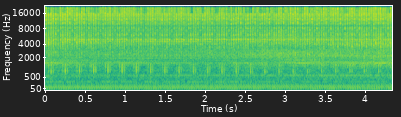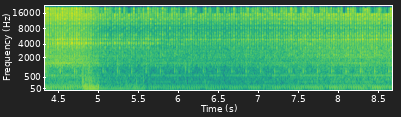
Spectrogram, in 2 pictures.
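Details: BMW E92 335i (N54 engine) at steady idle with a light, even tick about three times a second; the owner suspects a top-end knock, and the cause is not yet pinned down.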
